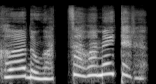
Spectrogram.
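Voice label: Voice encounter fear Japanese; radica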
